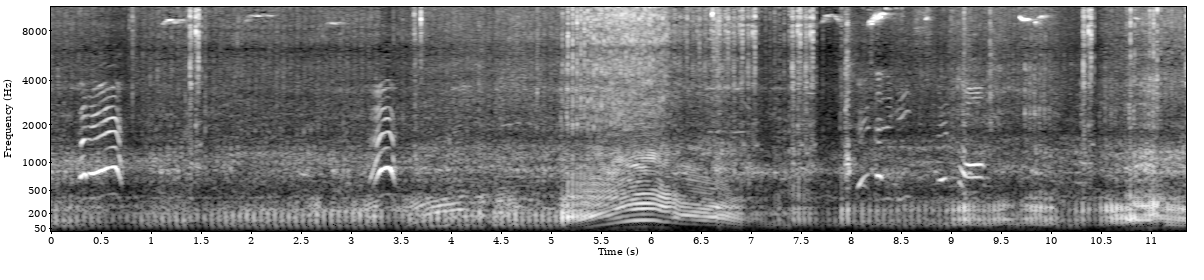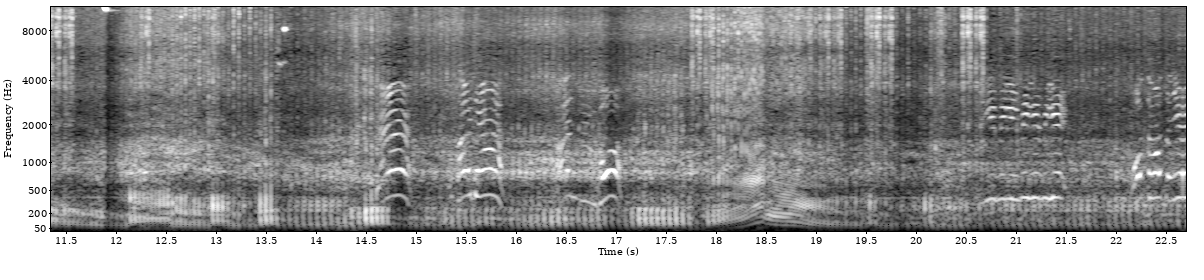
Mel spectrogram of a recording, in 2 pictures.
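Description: A motorcycle engine revs in sharp bursts, rising and falling in pitch.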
